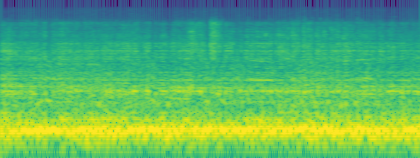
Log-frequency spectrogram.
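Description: Loud, steady low rumble of a stampeding bison herd's hooves.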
